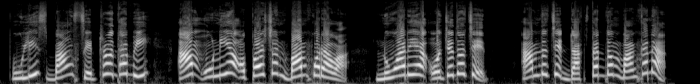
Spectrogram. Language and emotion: Santali, angry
